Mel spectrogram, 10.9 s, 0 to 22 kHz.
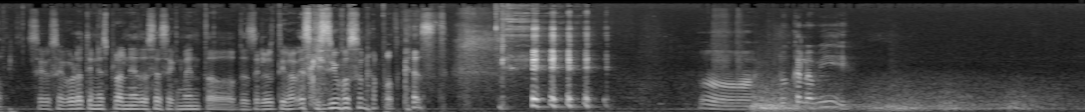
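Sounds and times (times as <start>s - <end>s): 
speech: 0.0s - 6.1s, 7.0s - 9.0s
laughter: 5.0s - 6.2s
deep rolling thunder before a storm: 7.5s - 10.8s.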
